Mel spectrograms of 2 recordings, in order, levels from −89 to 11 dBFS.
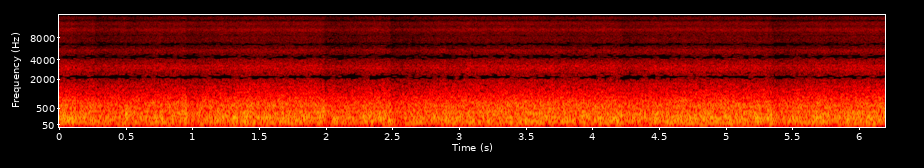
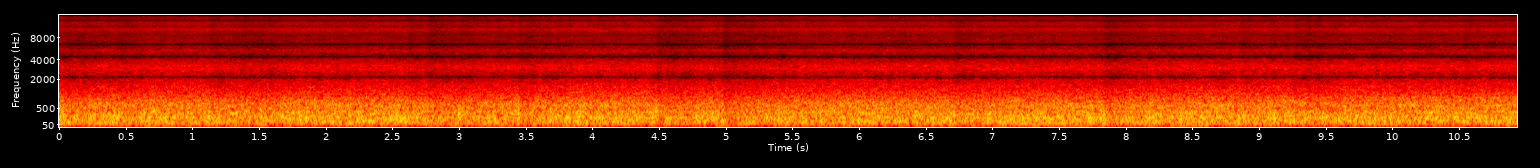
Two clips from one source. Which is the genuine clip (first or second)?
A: first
